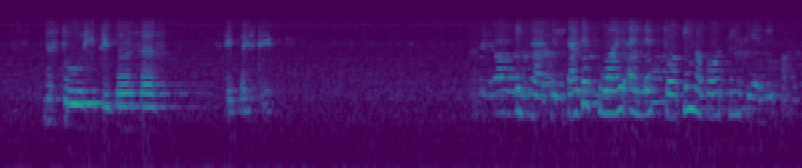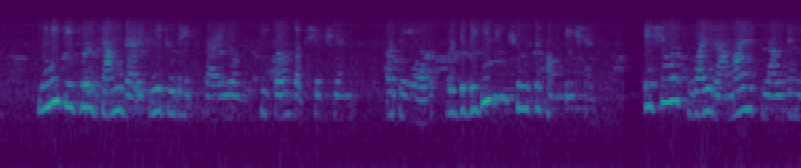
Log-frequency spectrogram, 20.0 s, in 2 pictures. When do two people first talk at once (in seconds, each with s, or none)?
none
